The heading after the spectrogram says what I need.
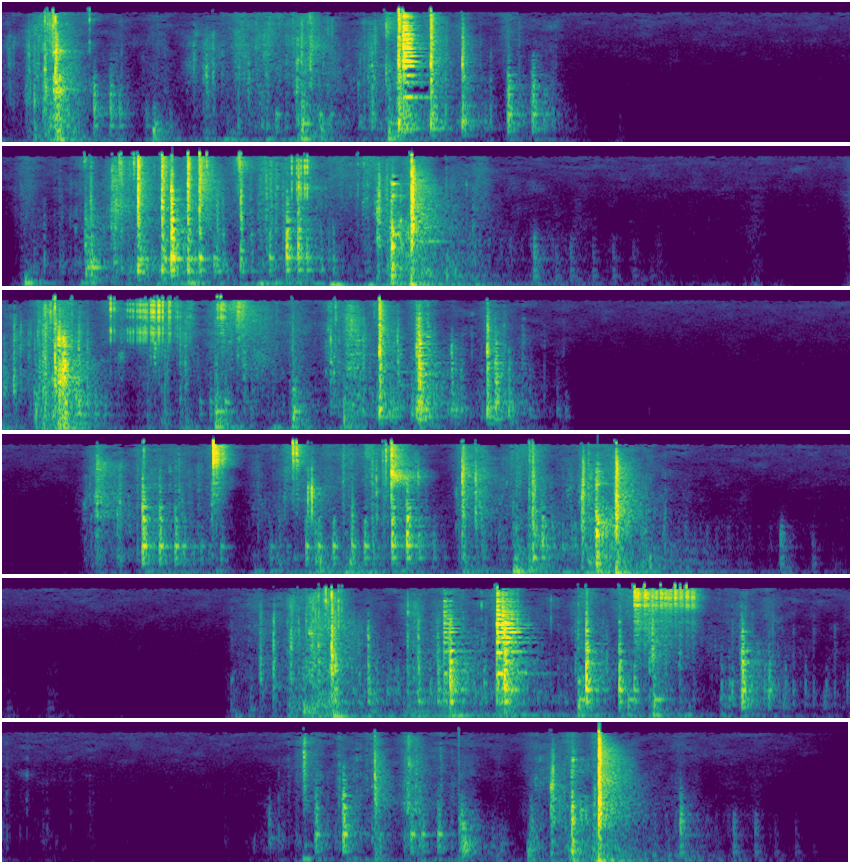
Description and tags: Opening and Closing of a Fridge with wiggling glass bottles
